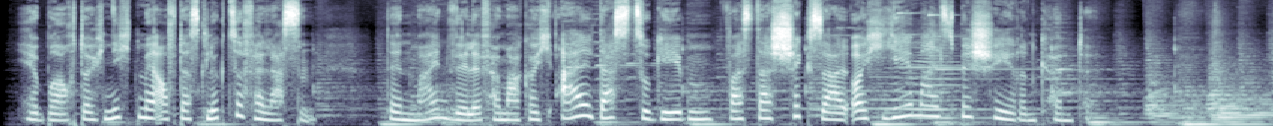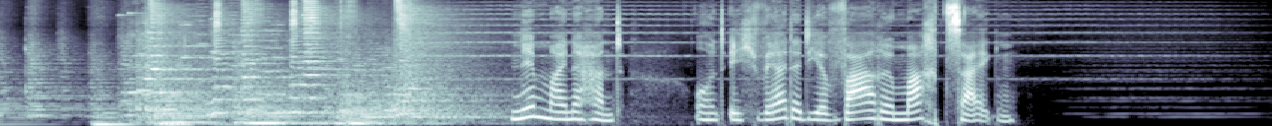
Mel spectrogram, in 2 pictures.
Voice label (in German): Dunkle Kreatur mit Atmo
